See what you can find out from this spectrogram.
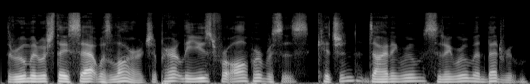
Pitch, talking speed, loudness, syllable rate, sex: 130 Hz, 225 wpm, -18 LUFS, 5.9 syllables/s, male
